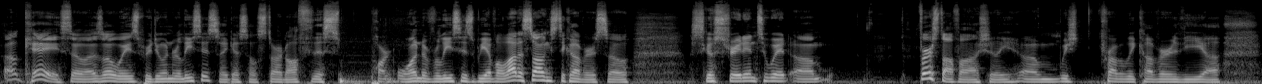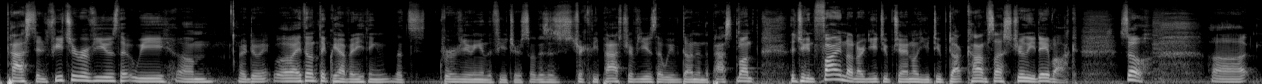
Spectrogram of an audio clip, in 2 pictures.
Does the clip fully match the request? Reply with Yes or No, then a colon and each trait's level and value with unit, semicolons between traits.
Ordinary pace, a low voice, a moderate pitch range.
No: fast, 215 wpm; low, 125 Hz; average, 3.6 semitones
